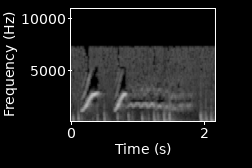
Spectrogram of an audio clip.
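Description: A horse whinnies twice: a short, high rising squeal, then a longer wavering neigh that holds steady before fading, with low knocking thumps underneath.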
